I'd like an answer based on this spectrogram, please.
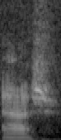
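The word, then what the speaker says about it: Æ: letter X and then the AE is like pronounced ash he's laughing he's like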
